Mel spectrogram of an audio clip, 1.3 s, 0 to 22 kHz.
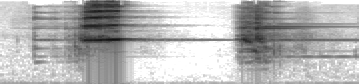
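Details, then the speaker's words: Old water pump removed from a 1991 Dodge Dakota 318 V8, replaced for a leak after over 100,000 km, spun by hand: three short shrill scraping bursts with thin ringing squeal as the impeller hits the casing; new pump spins smooth. "another thing i want to show you with the old one i don't know what's causing it but there's some scraping"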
